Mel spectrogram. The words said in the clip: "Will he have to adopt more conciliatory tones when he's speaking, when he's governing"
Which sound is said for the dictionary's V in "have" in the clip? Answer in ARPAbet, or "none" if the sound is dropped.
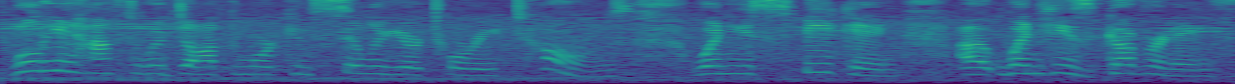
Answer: F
